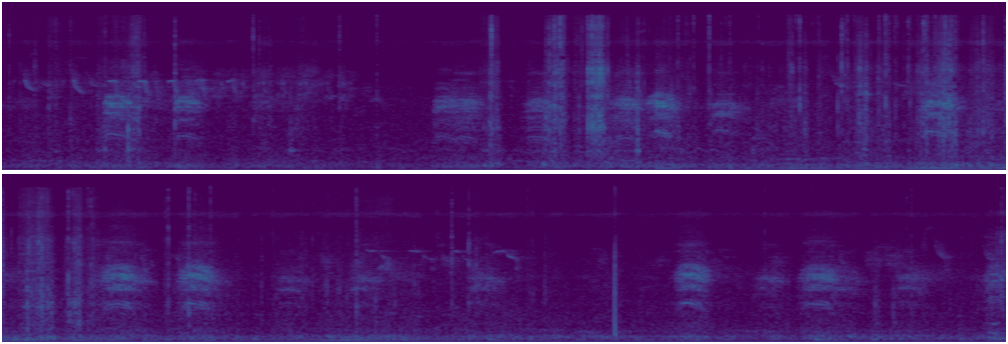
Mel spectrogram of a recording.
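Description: Harsh bird calls, short and repeated irregularly, over scattered clicks and rustles of hands working string on a plastic basket.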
